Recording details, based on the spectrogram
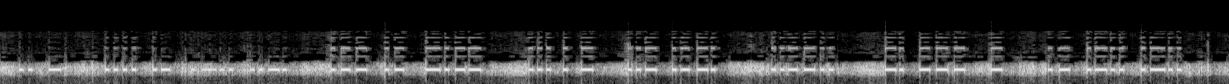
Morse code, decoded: IT HALF WAY SET UP ? NOT ALL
